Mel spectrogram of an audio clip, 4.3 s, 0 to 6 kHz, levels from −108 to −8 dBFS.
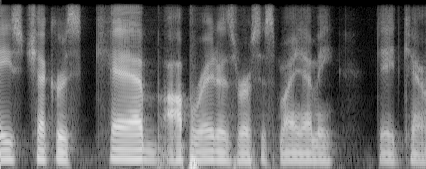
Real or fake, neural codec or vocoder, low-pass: fake; codec, 16 kHz, about 1 kbps, DyCAST, with the encoder's durations; 5.4 kHz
